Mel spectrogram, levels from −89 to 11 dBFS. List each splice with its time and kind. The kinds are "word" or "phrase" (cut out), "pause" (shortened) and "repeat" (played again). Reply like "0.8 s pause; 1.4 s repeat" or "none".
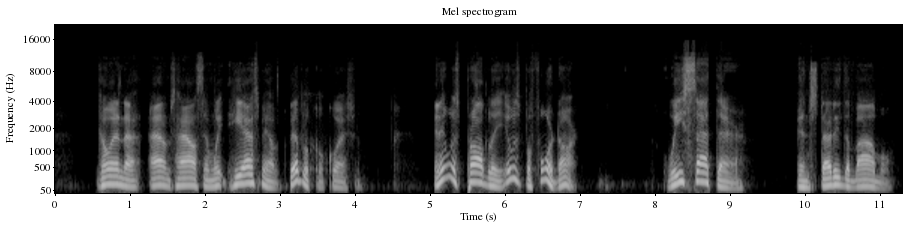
none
